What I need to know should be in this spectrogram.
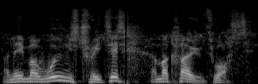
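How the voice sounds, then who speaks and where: An actor playing a brash, blunt young adventurer in a medieval video game. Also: male voice, medium pitch, sing-song, measured pace, a little hiss or hum. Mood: businesslike. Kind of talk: video game role acting.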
